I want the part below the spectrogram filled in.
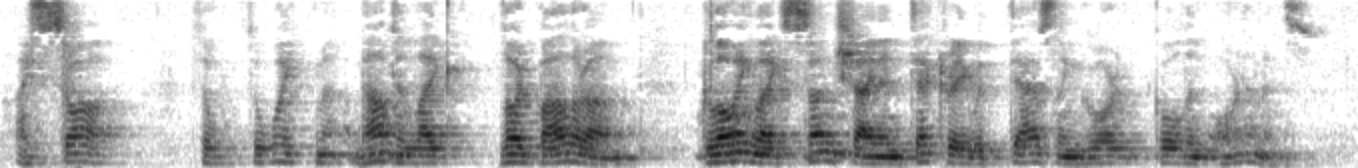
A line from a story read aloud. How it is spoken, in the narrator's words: In a faltering voice, Gaura said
